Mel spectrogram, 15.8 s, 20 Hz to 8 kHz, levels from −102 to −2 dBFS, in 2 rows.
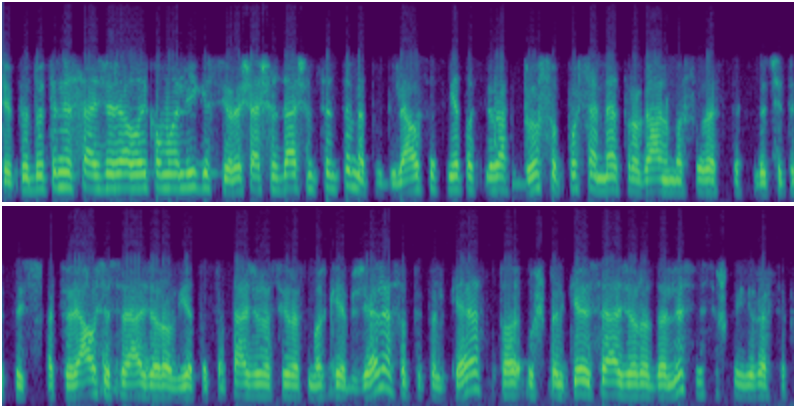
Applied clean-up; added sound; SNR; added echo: none; none; none; none.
